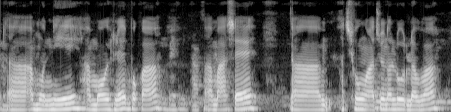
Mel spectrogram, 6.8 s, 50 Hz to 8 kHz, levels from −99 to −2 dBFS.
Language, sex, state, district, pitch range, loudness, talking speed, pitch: Mizo, male, Mizoram, Aizawl, 120-135 Hz, -16 LUFS, 170 wpm, 130 Hz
